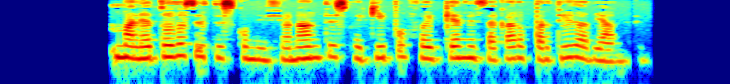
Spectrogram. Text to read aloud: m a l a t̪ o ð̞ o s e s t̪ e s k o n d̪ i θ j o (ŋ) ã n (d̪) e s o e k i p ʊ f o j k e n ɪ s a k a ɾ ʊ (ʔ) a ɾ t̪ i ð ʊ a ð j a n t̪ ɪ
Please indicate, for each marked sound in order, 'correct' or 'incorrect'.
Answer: incorrect: n, incorrect: t̪, incorrect: p

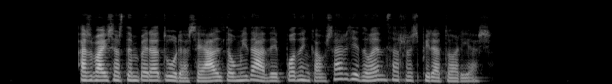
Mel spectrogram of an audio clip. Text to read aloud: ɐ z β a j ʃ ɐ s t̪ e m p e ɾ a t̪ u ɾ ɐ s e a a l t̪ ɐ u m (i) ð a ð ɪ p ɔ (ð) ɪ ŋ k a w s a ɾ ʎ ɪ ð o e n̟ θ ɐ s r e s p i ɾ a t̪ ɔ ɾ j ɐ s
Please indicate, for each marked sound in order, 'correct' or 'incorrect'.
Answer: correct, correct

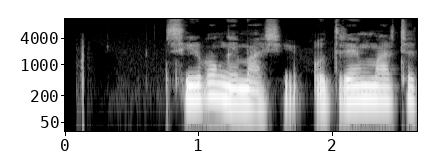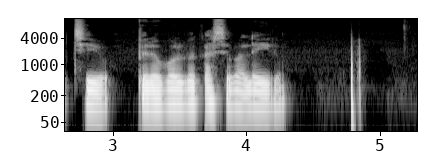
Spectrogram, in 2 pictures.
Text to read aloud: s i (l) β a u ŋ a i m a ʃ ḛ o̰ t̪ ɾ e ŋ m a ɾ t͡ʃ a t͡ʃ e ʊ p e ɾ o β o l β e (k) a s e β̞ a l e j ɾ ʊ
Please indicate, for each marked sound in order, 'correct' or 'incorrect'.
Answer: incorrect: ɾ, correct

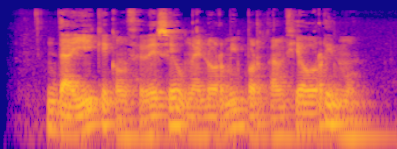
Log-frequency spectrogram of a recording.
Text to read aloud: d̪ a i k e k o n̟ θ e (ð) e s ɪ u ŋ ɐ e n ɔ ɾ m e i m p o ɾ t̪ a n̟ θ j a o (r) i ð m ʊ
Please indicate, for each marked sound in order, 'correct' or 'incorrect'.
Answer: correct, correct

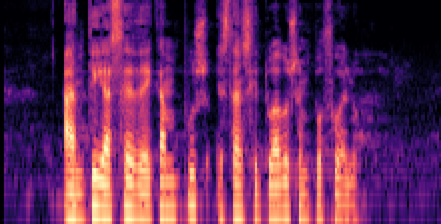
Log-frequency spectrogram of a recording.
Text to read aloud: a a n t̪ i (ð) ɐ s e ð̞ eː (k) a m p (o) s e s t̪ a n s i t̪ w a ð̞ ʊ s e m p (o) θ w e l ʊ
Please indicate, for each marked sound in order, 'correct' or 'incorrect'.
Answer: incorrect: ɣ, correct, incorrect: u, correct

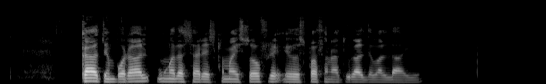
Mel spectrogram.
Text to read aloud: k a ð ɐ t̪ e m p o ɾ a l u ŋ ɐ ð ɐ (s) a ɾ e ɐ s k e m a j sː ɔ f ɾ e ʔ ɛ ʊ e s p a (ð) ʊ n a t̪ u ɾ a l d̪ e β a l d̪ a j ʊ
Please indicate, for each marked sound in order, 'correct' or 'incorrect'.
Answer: correct, incorrect: θ

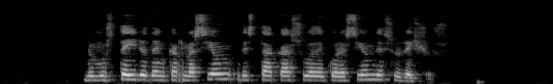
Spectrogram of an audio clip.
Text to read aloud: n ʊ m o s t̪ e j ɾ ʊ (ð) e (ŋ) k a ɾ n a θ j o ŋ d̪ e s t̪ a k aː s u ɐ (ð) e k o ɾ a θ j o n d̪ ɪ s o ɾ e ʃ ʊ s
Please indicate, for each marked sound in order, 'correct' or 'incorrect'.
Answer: correct, correct, correct

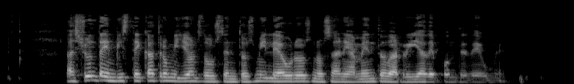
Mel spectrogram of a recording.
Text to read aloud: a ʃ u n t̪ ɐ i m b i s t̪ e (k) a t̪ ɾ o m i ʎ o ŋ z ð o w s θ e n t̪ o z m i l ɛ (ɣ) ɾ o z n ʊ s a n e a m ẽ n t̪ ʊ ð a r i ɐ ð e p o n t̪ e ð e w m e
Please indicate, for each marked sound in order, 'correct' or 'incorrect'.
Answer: correct, incorrect: w

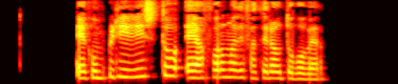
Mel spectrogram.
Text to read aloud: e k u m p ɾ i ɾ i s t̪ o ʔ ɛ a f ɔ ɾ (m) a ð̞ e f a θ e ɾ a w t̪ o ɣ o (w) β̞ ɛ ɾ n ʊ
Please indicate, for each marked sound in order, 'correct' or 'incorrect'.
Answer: correct, incorrect: none

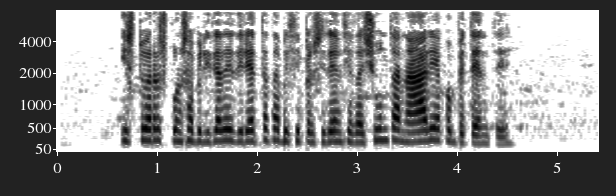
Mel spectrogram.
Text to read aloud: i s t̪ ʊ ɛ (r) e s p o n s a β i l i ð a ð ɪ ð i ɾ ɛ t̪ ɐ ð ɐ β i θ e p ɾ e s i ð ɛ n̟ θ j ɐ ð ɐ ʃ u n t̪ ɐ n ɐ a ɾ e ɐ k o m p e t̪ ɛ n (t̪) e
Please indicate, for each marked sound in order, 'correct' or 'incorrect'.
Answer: correct, correct

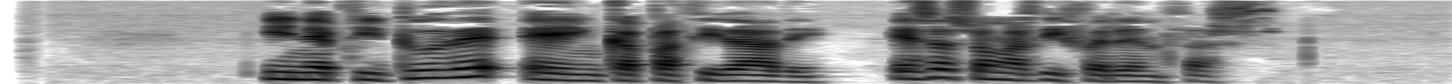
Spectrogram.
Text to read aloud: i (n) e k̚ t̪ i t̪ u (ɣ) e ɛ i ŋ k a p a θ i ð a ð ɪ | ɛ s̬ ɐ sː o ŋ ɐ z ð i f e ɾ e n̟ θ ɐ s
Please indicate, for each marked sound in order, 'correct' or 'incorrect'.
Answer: correct, incorrect: ð

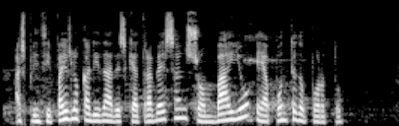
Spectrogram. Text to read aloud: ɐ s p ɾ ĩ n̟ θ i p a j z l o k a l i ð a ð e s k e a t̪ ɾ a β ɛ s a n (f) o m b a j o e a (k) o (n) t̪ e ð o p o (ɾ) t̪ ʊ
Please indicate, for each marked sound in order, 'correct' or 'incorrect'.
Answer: incorrect: s, incorrect: p, correct, correct

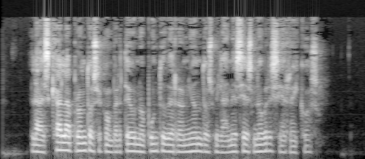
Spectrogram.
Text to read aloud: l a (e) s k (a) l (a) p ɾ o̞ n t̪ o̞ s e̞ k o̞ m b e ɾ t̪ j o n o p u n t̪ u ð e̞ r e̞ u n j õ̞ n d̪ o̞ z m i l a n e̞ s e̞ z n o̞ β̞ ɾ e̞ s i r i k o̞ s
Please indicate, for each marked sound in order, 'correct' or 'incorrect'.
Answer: correct, correct, correct

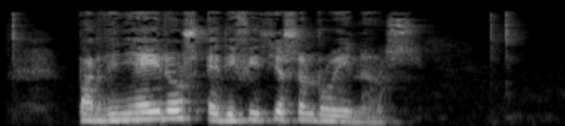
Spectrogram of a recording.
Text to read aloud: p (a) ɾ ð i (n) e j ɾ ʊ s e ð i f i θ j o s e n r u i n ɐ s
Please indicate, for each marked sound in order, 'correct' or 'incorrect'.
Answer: correct, incorrect: ɲ

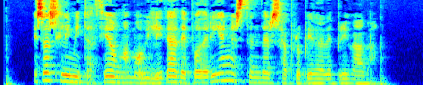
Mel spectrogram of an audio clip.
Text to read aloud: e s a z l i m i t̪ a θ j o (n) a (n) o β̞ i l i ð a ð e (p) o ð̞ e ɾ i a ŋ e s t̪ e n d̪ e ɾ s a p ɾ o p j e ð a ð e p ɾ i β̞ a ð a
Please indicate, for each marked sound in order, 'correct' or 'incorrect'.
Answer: incorrect: ŋ, incorrect: m, correct

